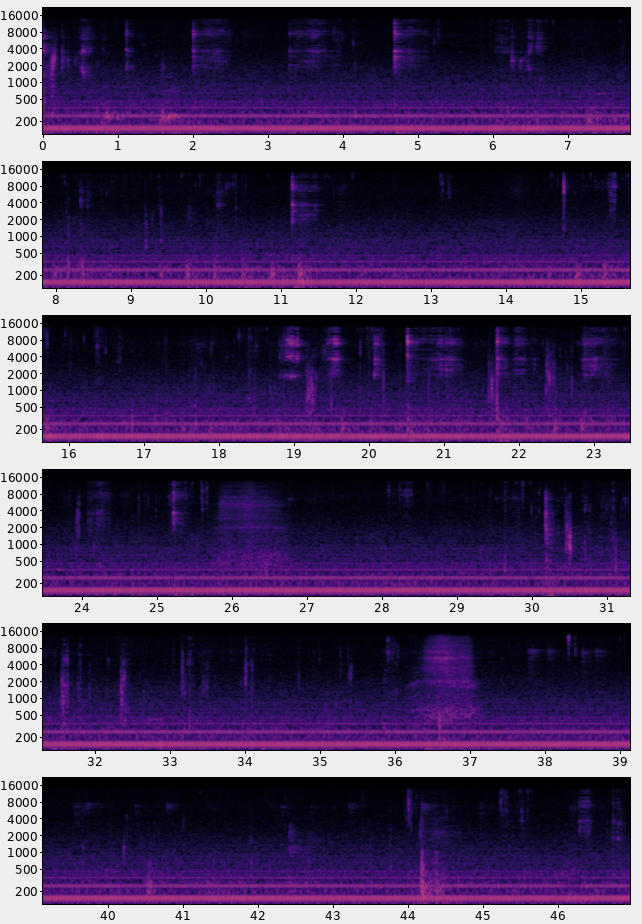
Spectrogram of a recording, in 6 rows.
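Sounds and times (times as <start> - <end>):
low electrical hum: 0.0 - 46.9
chewing and mouth sounds: 14.7 - 25.7, 29.4 - 36.2, 45.2 - 46.9
noodle slurping: 18.4 - 24.4.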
